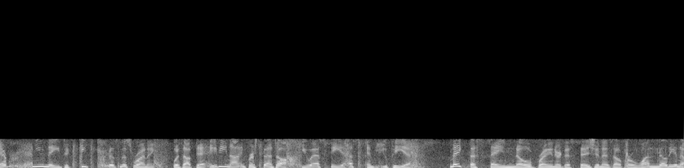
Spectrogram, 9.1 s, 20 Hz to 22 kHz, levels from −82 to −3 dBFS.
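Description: At 0.14 to 0.44 s, sound is dropped by the voice detector. About 250 ms of speech vanishes under 300 ms of steady hiss. The sender likely judged the sound as background and stopped sending, so comfort noise played instead. At 3.83 to 4.04 s it happens again, losing about 140 ms. A 30 ms drop follows at 8.36 s.

Between 0.98 and 1.46 s, 2.06 and 3.23 s, and 4.61 and 6.56 s, the sound is chopped by the voice detector. The detector likely toggled on and off repeatedly. Quiet edges turn to synthetic noise, totalling 360, 360 and 1020 ms. The speech stutters.

From 7.67 to 7.76 s, comfort noise replaces the background. For 90 ms the real room noise gives way to a flat, featureless hiss, about 8 dB quieter. This is likely discontinuous transmission filling a pause.

A train of clicks runs from 8.0 s to the end. Pops arrive about 8 times a second, unevenly spaced, and peak roughly as loud as the speech. 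Nearby interference or a faulty connection is the likely source. Above all of this, the band stops at 4 kHz, which fits a G.711 call path.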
